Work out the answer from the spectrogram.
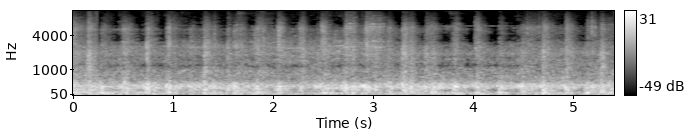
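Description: Express passenger train running at speed, heard from inside a coach: a steady rumble with rapid clattering of the wheels over the rail joints.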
